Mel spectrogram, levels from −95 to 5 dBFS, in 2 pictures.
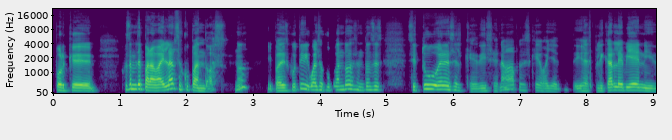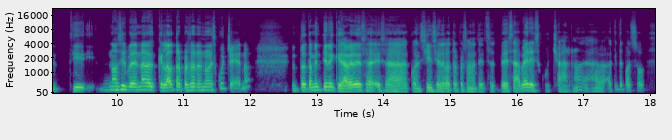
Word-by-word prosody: Porque, 70 - +3 0.4
justamente 210 0 +3
para 140 -8 +7
bailar 145 +12 +6
se 200 - -5
ocupan 160 -8 0
2, 115 - -9
¿no? 290 -2 -5 0.3
Y - - -8
para 130 -5 +2
discutir 145 - -2
igual 170 -3 +1
se 160 - -2
ocupan 165 +3 -5
2. 200 -2 0
Entonces, 165 +1 -5 0.3
si 155 - -7
tú 200 +4 +4
eres 180 -3 +3
el 140 -4 -7
que 110 -3 -11
dice: 120 0 -9
"No 95 0 -5
pues, 145 -2 -13
es - - -23
que 140 - -11
oye" 115 -2 -8 0.2
y 115 +1 -6
explicarle 130 +6 +1
bien 145 -1 +2
y 120 -2 -2 0.3
sí, 140 0 -3
no 165 +3 -3
sirve 165 -3 +3
de 150 - +4
nada 165 0 +3
que - - -2
la 135 0 +6
otra 150 +1 0
persona 150 +1 0
no 150 0 -2
escuche, 215 +9 -6
¿no? 320 - -11 0.6
Ento 145 - +1
también 145 +2 0
tiene 155 -1 +2
que 130 - +2
haber 130 +4 +6
esa 145 0 +3
esa 125 -5 -2
conciencia 125 +4 -4
de - - -1
la 120 - -1
otra 115 - -7
persona 120 +1 -7
de 110 -1 -8
s 120 +2 -15
de 120 -1 -3
saber 120 +5 +1
escuchar, 120 -3 -5
¿no? 125 +4 -10
"Ah 65 - -11
ah, - - -10
¿qué - - -17
te - - -11
pasó? 135 -13 -13
140 Hz, 220 wpm, -21 LUFS, 120-160 Hz, 0.6 s, para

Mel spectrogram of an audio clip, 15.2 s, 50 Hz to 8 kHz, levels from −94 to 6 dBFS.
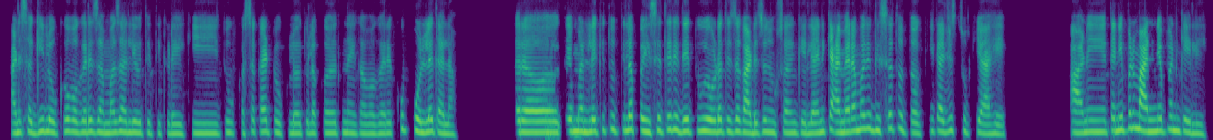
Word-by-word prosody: आणि 220 +1 +1
सगळी 230 +1 0
लोकं 240 +2 0
वगैरे 230 +1 +1
जमा 220 -1 0
झाली 225 -1 +1
होती 215 -1 -2
तिकडे 200 0 -4
की 205 -1 -2
"तू 225 - -4
कसं 210 +3 -6
काय 235 0 +1
ठोकलं? 205 -1 -3
तुला 215 -1 -3
कळत 215 -1 -3
नाही 215 -2 -2
का?" 205 0 -4
वगैरे 205 +1 -3
खूप 290 -3 -7
बोलले 240 -1 +3
त्याला. 195 -4 -1 0.8
तर 230 - +2
अ, 225 0 +5
ते 250 - +1
म्हणले 245 0 +4
की, 265 - -8
"तू 290 - -1
तिला 275 +2 +3
पैसे 250 +1 +2
तरी 280 0 +2
दे. 245 0 +4
तू 255 0 +1
एवढं 245 -1 +4
तिचं 245 0 0
गाडीचं 220 +2 +2
नुकसान 220 0 -2
केलं." 215 -1 -1
आणि 225 +2 +1
कॅमेऱ्यामध्ये 255 +6 +3
दिसत 285 +3 -1
होतं 220 -6 -3
की 250 - -8
त्याचीच 245 0 -1
चुकी 235 -1 -6
आहे 195 -2 -1 0.9
आणि 235 +1 0
त्यांनी 260 +1 +3
पण 310 - +1
मान्य 250 0 +5
पण 265 -2 +3
केली. 205 -5 -1
230 Hz, 200 wpm, -21 LUFS, 215-245 Hz, 0.9 s, अ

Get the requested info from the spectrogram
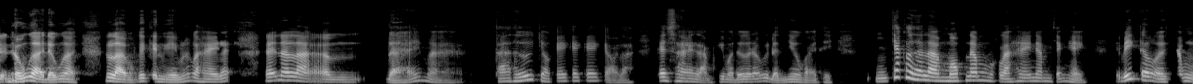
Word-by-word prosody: đúng - - +8
rồi, - - +9
đúng - - +4
rồi, - - +4 0.3
nó - - +2
là - - +9
một 105 - -7
cái 150 - +1
kinh 130 - +1
nghiệm 110 -2 -1
rất 155 +7 -6
là 150 - +1
hay 125 -2 +1
đấy. 145 +3 -3 0.3
Thế 170 +2 +3
nên 190 -1 +4
là, 170 - +5
ừm, 110 -1 -4 0.3
để 100 - -3
mà 100 - -9 0.4
tha 140 +1 -5
thứ 175 +8 -2
cho - - -5
cái 155 +4 -7
cái 170 -1 -7
cái, 170 0 -6
gọi 90 - -10
là, 95 +1 -14 0.2
cái 175 - +1
sai 150 -5 -4
lầm - - -6
khi 125 - -8
mà 110 - -6
đưa 115 +3 -3
ra 130 - -4
quyết 150 +2 -7
định 100 0 -5
như 120 -1 -5
vậy 100 -2 -9
thì, 100 -3 -14 0.4
ừm, 145 +1 -6
chắc 330 - +2
có 305 - +4
thể 225 -4 +3
là 180 -4 +5
1 165 +1 -1
năm 190 0 +2
hoặc 165 -5 -8
là 130 - +2
2 155 +3 -4
năm 155 -1 -5
chẳng 145 +1 -9
hạn. 100 -6 -4 0.3
Thì - - -11
biết 255 - +3
đâu, 190 -2 +2
ờ, 125 - +1
trong 155 -1 -3
145 Hz, 290 wpm, -23 LUFS, 115-170 Hz, 0.4 s, rồi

